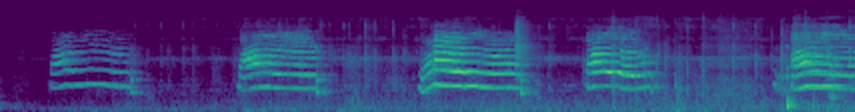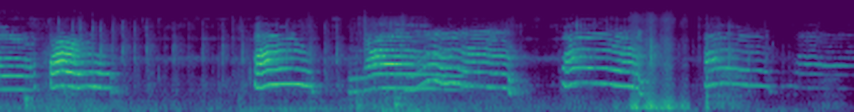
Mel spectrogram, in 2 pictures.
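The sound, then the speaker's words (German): A cat meows repeatedly, about ten drawn-out, wavering cries in irregular succession, fairly loud, some overlapping into a yowl, with no talking. “Nee, die, äh, ich habe euch eine Katze mitgebracht”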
